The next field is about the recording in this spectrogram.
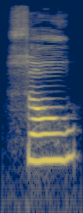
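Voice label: "sou1", Mandarin Chinese, first tone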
